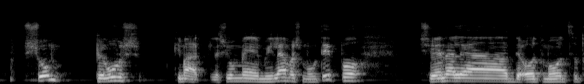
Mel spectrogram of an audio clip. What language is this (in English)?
Hebrew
